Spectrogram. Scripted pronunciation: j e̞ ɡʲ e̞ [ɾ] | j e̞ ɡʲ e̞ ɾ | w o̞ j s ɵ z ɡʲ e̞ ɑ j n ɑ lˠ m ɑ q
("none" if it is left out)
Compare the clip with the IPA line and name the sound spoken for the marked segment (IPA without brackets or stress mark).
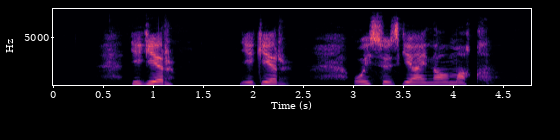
ɾ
